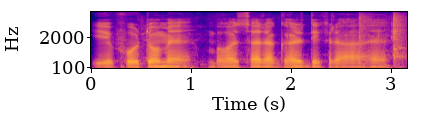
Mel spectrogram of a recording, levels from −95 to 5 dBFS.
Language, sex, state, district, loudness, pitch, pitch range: Hindi, male, Arunachal Pradesh, Lower Dibang Valley, -19 LUFS, 90 Hz, 90-95 Hz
